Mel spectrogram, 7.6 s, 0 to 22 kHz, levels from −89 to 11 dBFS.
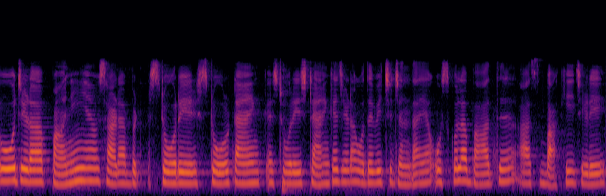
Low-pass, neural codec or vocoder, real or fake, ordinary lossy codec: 7.2 kHz; none; real; none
